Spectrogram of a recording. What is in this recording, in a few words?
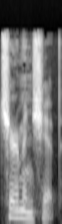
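"chairmanship", US English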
